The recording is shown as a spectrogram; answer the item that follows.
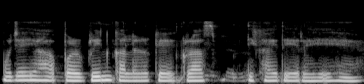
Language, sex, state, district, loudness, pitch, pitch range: Hindi, female, Arunachal Pradesh, Longding, -15 LUFS, 175 Hz, 170-185 Hz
